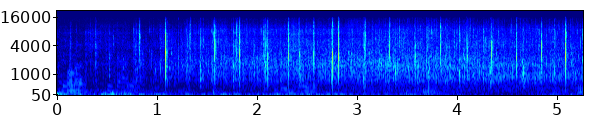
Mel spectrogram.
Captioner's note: audience clapping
